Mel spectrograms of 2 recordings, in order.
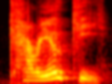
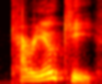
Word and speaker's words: karaoke: Finally, there are some special words in English where E is at the end of the word and it's pronounced E. Usually, they're words that are borrowed from other languages, especially Japanese. So words like karate, karate, or karaoke, karaoke, both of those end in E, but they're borrowed from another language.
